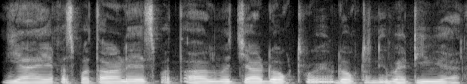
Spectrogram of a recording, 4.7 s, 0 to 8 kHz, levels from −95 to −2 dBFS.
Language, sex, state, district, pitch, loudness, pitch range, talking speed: Hindi, male, Uttar Pradesh, Saharanpur, 145 Hz, -17 LUFS, 140-150 Hz, 165 wpm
